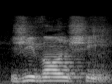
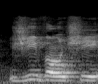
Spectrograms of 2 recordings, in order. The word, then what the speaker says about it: Givenchy: Yes, darling, it's pronounced Givenchy and not Givenchy. For those of you that keep on pronouncing it as Givenchy, it is not Givenchy, it's Givenchy.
